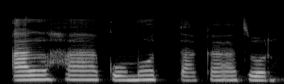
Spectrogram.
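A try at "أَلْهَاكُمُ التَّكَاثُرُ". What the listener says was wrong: Nah, itu kalau Mbak agak tebal dikit. Nah, coba ringanin lagi. Bukan tapi alhaakumut takasur. Jadi hati-hati kaf juga bisa tebal. Kalau lidahnya ngambang begini, tapi ringanin ya, jangan nanti tebal.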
